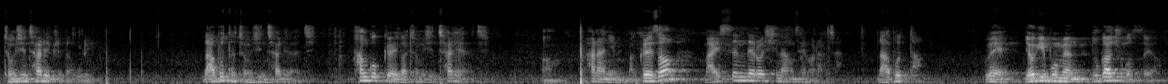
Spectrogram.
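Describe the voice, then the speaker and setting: A man serving as a school evangelist, giving a casual devotional sermon to students in a slangy, animated way full of rhetorical questions. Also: medium pitch, slight background noise.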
